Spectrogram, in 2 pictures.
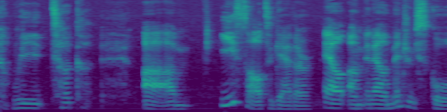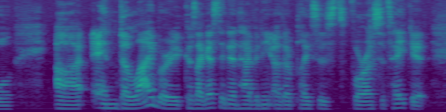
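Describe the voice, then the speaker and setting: A man at medium pitch with an American accent, at a fairly quick pace, amid noticeable background noise. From Philippines, Ilocos Norte, moved to US at 7 or 8. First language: Ilocano. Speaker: book vlogger. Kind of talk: casual vlog chat. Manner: animated.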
